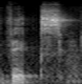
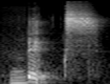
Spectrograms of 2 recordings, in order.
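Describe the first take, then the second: First: The word begins with a V sound. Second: The word begins with a B sound. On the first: This is the standard English form. "to mean vex" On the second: This is the Jamaican patois form. "V will be pronounced as though it is letter B"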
